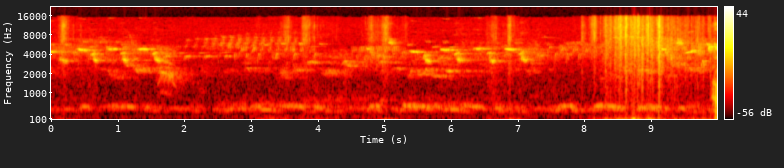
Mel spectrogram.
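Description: Small garden birds chirping in short high phrases, over a low call that repeats steadily beneath them. Near the end comes a loud run of clicks and rustling.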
